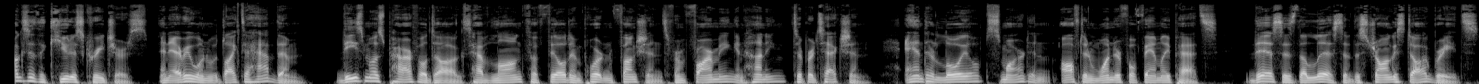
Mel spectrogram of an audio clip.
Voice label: 外籍男英 外语 美式英语 纪录片

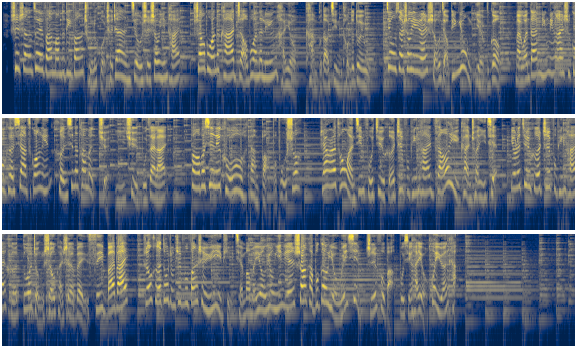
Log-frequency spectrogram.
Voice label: 宣传片 病毒 产品介绍 聚合支付

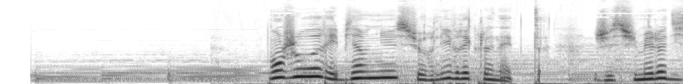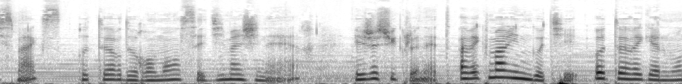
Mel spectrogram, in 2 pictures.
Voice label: 法语女 外语 时尚; 小语种

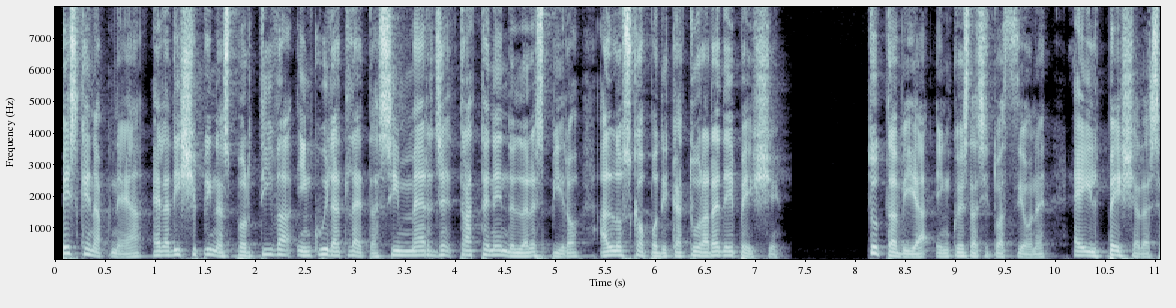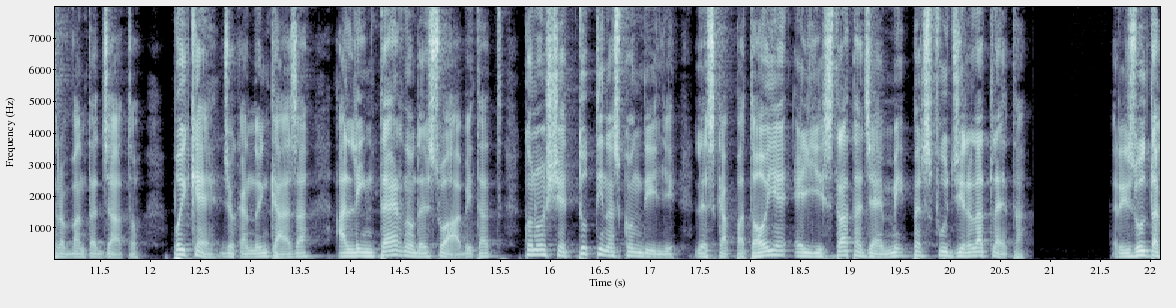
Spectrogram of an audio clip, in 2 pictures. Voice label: 意大利语男 外语 小语种

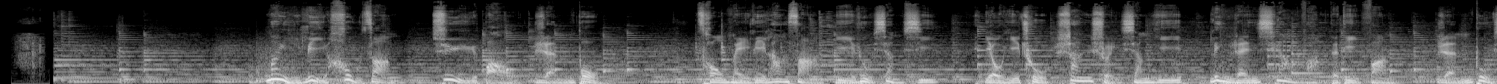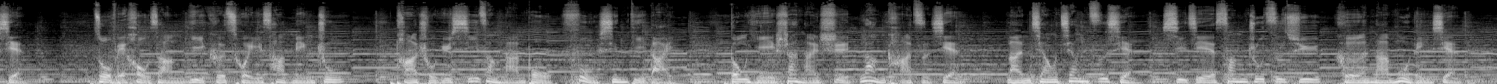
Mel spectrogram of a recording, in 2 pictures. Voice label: 男国 宣传片 旅游 舒缓; 西藏旅游

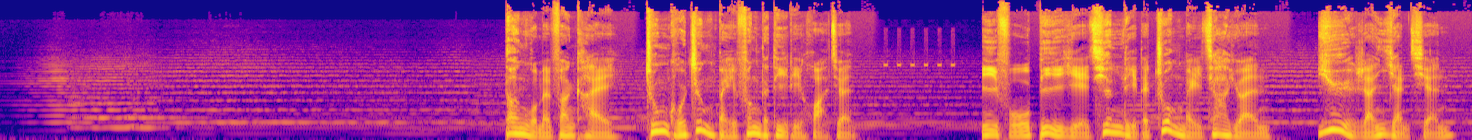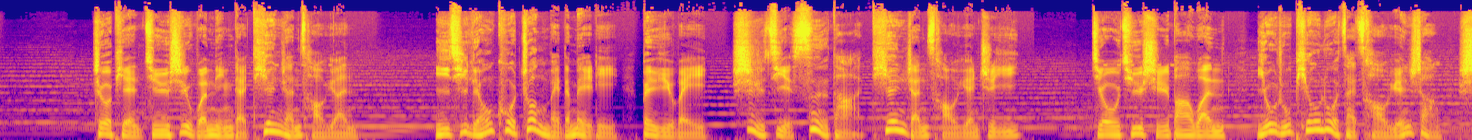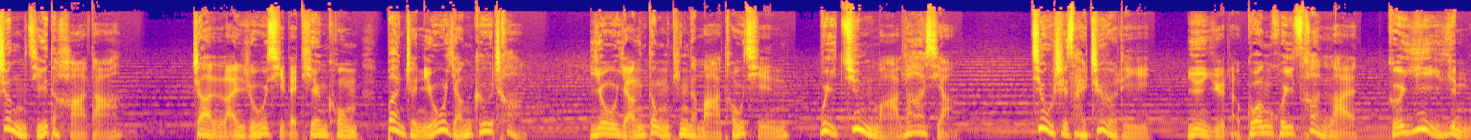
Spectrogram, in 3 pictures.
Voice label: 宣传片 企业 公路 浑厚, 男

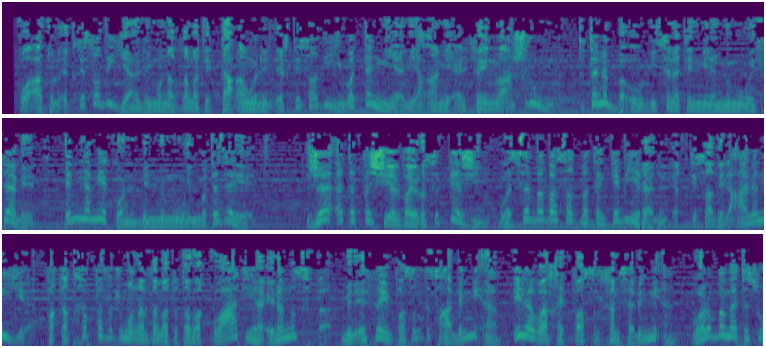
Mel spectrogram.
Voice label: 阿拉伯语男 外语 小语种

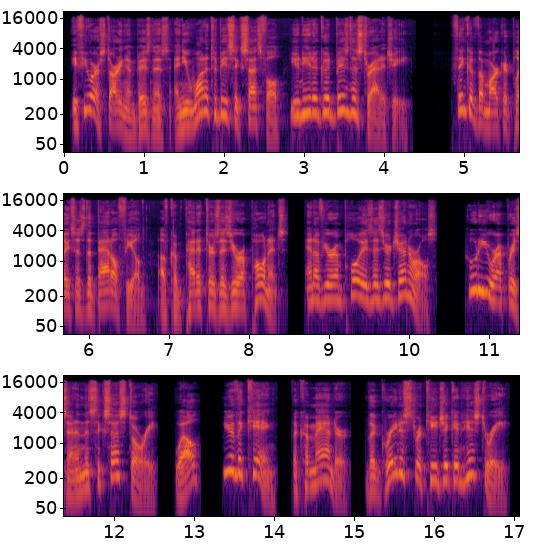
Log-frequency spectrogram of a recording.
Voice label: 外籍男英 外语 美式英语 样音

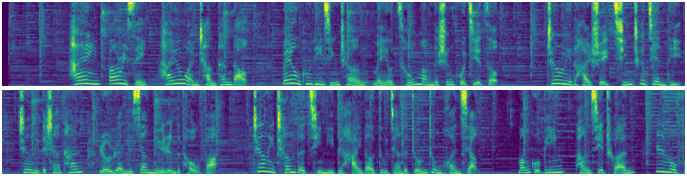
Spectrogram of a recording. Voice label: 优雅; 广告; 旅游; 度假区

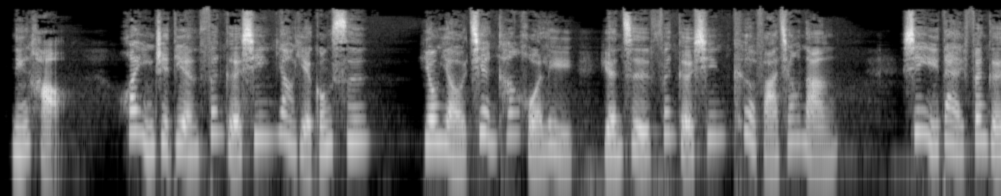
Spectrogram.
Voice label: 彩铃 药业公司

